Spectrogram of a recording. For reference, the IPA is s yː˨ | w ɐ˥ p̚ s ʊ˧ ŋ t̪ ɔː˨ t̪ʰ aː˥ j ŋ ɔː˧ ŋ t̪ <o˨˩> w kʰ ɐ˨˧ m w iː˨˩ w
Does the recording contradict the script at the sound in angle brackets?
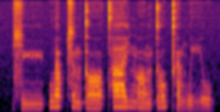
yes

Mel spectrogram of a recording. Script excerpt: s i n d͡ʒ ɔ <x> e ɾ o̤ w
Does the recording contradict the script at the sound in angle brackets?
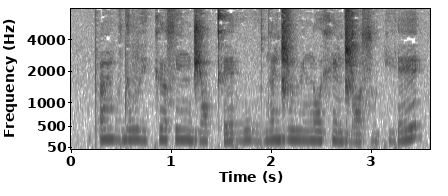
yes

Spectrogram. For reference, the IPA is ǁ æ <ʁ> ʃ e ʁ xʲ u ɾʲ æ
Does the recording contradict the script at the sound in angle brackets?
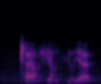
no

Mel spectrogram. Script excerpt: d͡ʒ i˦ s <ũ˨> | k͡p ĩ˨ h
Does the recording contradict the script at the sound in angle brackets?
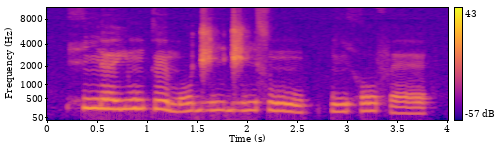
yes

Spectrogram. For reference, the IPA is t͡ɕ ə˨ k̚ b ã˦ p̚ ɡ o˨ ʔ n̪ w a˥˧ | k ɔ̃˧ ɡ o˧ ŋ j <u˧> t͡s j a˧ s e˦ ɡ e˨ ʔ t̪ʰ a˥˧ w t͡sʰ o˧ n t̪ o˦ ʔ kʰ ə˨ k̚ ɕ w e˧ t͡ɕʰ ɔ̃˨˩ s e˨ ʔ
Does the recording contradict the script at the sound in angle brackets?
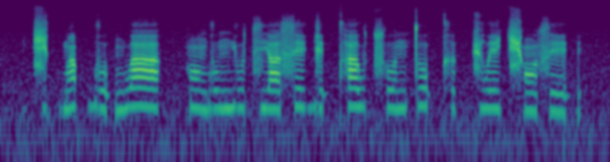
no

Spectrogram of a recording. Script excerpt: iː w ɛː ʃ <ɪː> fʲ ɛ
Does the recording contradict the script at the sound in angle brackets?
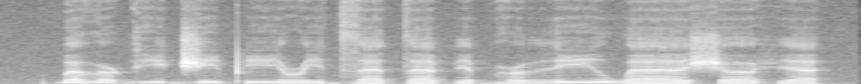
yes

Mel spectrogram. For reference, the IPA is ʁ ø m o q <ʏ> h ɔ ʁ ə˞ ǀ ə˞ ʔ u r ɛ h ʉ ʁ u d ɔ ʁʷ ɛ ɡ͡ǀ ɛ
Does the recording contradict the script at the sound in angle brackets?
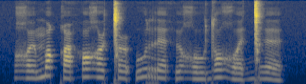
no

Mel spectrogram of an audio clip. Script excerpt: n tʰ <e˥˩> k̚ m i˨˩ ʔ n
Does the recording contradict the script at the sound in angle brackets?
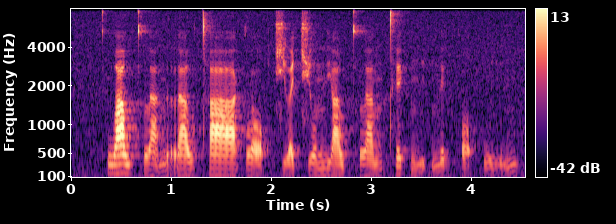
no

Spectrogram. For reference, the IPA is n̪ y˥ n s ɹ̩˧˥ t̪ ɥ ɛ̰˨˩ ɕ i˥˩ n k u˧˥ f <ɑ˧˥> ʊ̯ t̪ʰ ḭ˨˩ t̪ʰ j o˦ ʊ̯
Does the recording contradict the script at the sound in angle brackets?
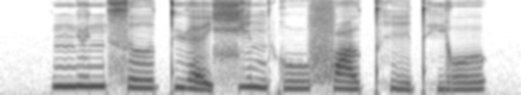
no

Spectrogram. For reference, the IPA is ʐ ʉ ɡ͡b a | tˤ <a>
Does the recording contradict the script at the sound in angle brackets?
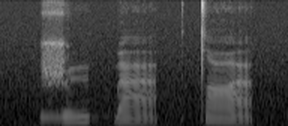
no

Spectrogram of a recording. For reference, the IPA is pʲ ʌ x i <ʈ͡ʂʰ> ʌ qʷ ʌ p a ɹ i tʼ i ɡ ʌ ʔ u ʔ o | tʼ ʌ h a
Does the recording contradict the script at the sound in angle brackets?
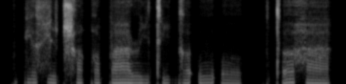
no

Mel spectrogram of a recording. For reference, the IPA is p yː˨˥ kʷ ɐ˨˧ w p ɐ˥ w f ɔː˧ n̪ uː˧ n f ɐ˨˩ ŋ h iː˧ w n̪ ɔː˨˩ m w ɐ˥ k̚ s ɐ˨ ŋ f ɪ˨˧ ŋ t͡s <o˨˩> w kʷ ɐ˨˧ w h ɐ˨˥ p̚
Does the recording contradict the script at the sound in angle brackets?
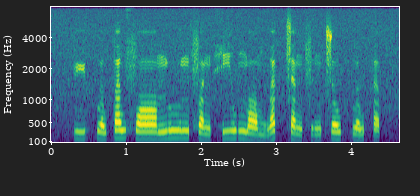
yes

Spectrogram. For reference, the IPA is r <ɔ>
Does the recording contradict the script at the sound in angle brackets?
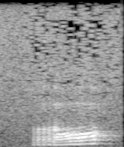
no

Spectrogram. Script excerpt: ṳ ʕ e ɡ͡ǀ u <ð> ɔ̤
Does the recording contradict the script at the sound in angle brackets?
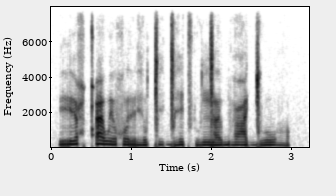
yes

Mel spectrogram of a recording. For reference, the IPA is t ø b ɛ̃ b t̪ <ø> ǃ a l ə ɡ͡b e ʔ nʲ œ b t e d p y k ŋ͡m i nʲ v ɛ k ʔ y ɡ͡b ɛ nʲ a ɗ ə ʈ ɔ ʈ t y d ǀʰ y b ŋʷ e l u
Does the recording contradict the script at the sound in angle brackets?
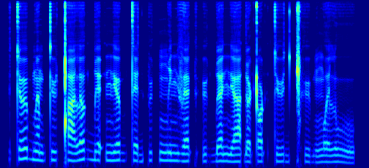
yes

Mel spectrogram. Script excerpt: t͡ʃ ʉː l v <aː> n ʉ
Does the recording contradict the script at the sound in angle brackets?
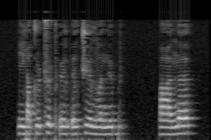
yes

